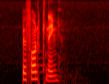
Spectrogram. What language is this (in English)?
Norwegian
